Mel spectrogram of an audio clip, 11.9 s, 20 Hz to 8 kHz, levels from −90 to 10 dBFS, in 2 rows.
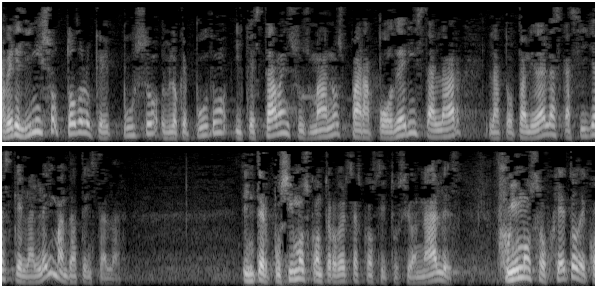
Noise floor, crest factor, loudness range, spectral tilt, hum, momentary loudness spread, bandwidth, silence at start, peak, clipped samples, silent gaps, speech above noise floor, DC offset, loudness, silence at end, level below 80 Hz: -53 dBFS; 20 dB; 5 LU; -7 dB/octave; none; 12 LU; 7.4 kHz; 0 s; -2 dBFS; under 0.1%; none; 32 dB; under 0.1%; -22 LUFS; 0 s; -74 dBFS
